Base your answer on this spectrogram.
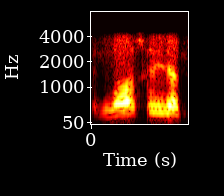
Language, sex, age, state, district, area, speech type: Bengali, male, 18-30, West Bengal, Hooghly, urban, conversation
